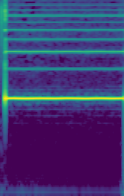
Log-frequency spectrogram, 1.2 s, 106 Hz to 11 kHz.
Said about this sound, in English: And this is WJBK, AM and FM Detroit, Michigan, serving this area for 37 years. At the tone, the National Bureau of Standards time will be on the button exactly 6 o'clock.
